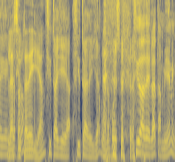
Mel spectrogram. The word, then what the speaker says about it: Ciutadella: bueno, para mí la ciudadela es, ¿cómo se pronuncia en Cat? Ciudad Ciudadella.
